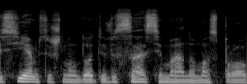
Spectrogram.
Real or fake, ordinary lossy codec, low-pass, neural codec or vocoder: real; AAC, 96 kbps; 14.4 kHz; none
